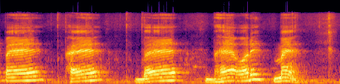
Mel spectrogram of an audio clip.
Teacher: और इन सब का उच्चारण स्थान होता है औष्ठ, यानी इनको बोलने में औष्ठ है। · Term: पै वर्ग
